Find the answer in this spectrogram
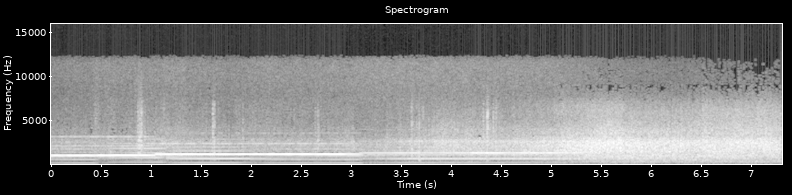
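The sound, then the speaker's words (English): Sea and wind sounds played backwards and mixed by filmmaker Benacerraf for a scene at a seaside cemetery in her film: steady droning tones shift pitch over a hissing, surf-like wash that swells and grows denser toward the end, with no voices. “Benacerraf took sea and wind sounds, played them backwards, and then mixed them.”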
